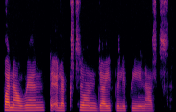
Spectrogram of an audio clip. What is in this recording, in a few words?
Ilocano; election season in the Philippines - panawen ti eleksiyon diay Pilipinas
